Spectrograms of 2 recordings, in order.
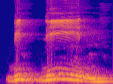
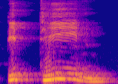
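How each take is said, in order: First: The consonants are released without a puff of air. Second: The consonants are released with a puff of air. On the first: The speaker calls it right. "Jadi bidin" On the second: The speaker calls it wrong. "bukan bidin"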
